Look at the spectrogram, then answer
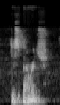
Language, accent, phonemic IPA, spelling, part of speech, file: English, Southern England, /dɪsˈpæɹɪd͡ʒ/, disparage, noun / verb, LL-Q1860 (eng)-disparage.wav
- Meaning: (noun) Inequality in marriage; marriage with an inferior; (verb) To match unequally; to degrade or dishonor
